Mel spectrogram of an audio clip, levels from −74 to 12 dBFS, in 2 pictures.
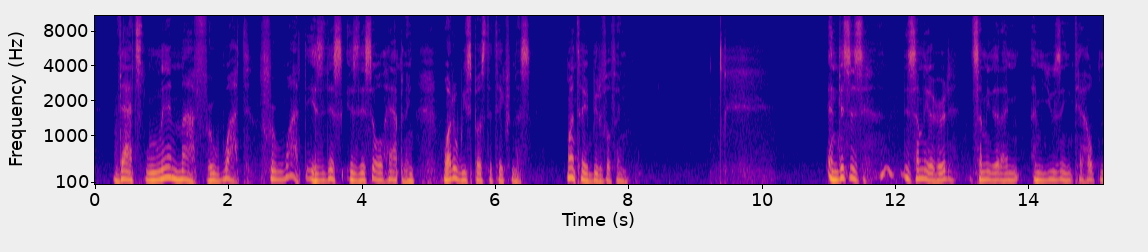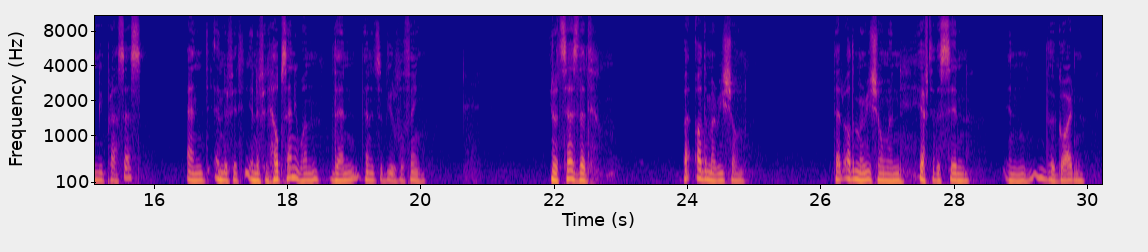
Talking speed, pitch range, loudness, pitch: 155 wpm, 115-150 Hz, -22 LUFS, 135 Hz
